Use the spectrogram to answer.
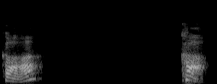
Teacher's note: the tongue actually raises and touches the palate and it blocks the air from coming and then it releases it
